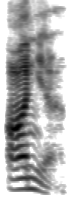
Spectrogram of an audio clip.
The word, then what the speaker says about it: Anya: Just to clarify, too, it's Anya. I have been mispronouncing her name for quite a while. It's Anya.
